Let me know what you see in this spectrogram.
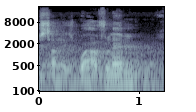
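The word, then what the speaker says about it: Stanisław Lem: Um the book I am want to talk about briefly this morning is Solaris by Stannis Stanis Lavm Stanis Wavm. Uh I think is more the accurate pronunciation.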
